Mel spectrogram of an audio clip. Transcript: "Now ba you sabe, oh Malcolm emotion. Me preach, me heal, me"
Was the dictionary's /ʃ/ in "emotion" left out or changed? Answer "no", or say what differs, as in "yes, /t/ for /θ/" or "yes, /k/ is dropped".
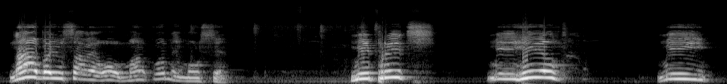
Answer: yes, /s/ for /ʃ/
